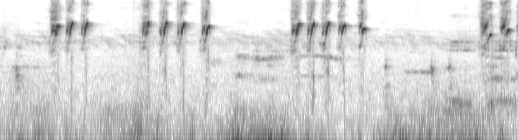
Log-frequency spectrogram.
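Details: Sunbird, called the five-colour sunbird, whose call serves as a trapping lure: groups of three to five sharp high chips, repeated roughly every one and a half seconds.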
